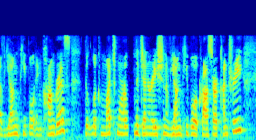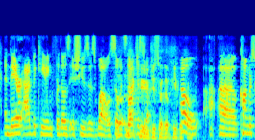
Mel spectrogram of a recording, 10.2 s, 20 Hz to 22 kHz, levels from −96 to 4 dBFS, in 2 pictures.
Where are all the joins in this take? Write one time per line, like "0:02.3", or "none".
0:02.5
